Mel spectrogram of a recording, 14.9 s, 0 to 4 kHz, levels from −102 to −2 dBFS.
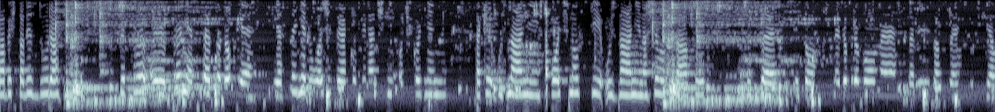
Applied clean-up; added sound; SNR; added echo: classical method spectral subtraction.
